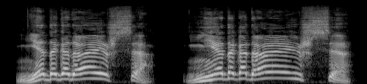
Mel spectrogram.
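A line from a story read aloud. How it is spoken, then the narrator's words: Proud shouting. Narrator (Russian): кричал с гордостью Питер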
